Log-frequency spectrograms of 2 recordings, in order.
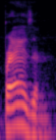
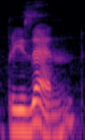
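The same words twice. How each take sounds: First: PRE-sent, first syllable punched; stress on first syllable of present. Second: Pre-SENT, second syllable raised and drawn out; stress on second syllable of present. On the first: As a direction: say present as a noun, stressed at the front. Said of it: "stress will be on the first syllable". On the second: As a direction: say present as a verb, stressed at the end. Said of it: "stress will be on the second syllable". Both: Shown as a demonstration.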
